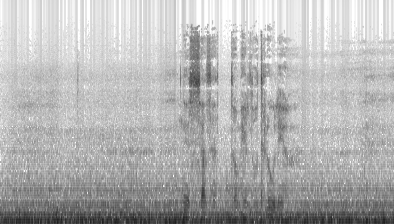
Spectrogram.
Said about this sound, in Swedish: På tåget mot Innsbruck.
